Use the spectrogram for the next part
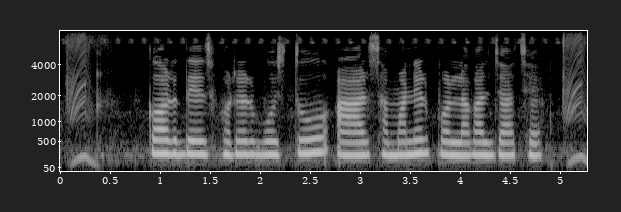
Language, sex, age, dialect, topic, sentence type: Magahi, female, 18-24, Northeastern/Surjapuri, banking, statement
